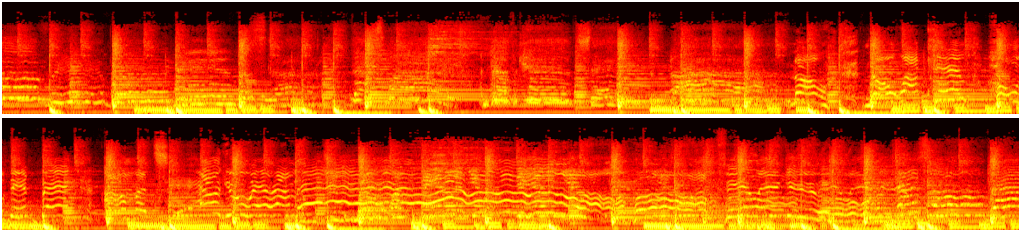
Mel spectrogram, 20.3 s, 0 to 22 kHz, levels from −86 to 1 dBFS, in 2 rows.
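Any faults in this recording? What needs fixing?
A doubled audio track runs from 16.7 to 19.4 s: a second full-band copy, about 10 dB quieter and roughly one second behind, cuts in and out abruptly with no decay or room colour. It is likely a second capture through a slower path or an edit leaving two offset copies. Fix it by removing the duplicate, and prevent it by routing each source through a single capture path and checking edits for overlapping copies.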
